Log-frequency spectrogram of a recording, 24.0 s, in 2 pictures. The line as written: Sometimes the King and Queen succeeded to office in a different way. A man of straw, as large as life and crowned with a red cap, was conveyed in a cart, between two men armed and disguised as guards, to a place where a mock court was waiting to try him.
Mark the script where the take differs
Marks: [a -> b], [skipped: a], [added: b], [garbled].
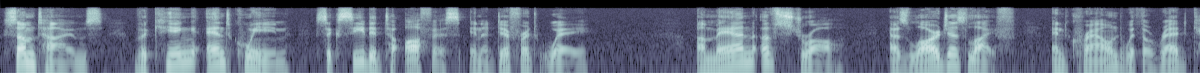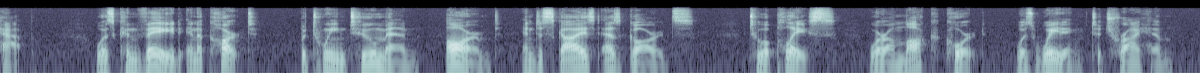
Sometimes the King and Queen succeeded to office in a different way. A man of straw, as large as life and crowned with a red cap, was conveyed in a cart, between two men armed and disguised as guards, to a place where a mock court was waiting to try him.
